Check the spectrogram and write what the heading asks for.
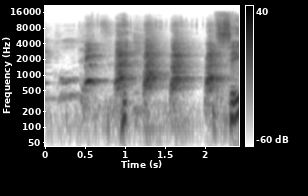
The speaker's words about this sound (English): See? Be quiet, dog.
